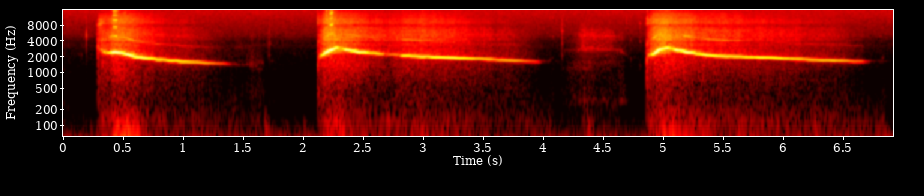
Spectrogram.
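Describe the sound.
In the morning, inside a tipi where people sit in a circle around a fire, a person whistles three times in imitation of a buzzard's call, each a sharp high note that slides slowly downward into a long, fading mew, with brief pauses between them.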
